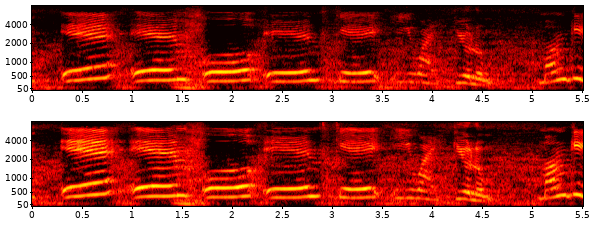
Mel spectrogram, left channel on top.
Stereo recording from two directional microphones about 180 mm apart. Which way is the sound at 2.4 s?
Centre (ahead or behind).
